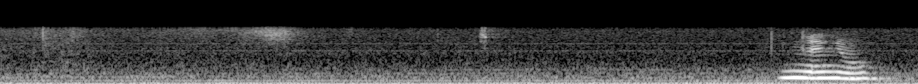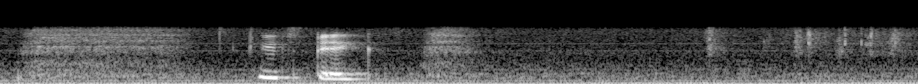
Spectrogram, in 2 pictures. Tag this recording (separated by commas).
ferret dooking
